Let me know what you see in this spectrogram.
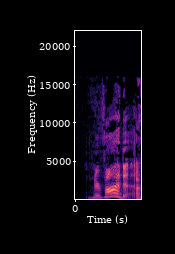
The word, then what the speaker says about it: Nevada: No, say it right. – Nevada. – Okay, thank you.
